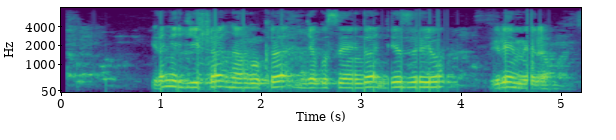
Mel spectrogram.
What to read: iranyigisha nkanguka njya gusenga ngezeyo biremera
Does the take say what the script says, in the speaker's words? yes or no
yes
